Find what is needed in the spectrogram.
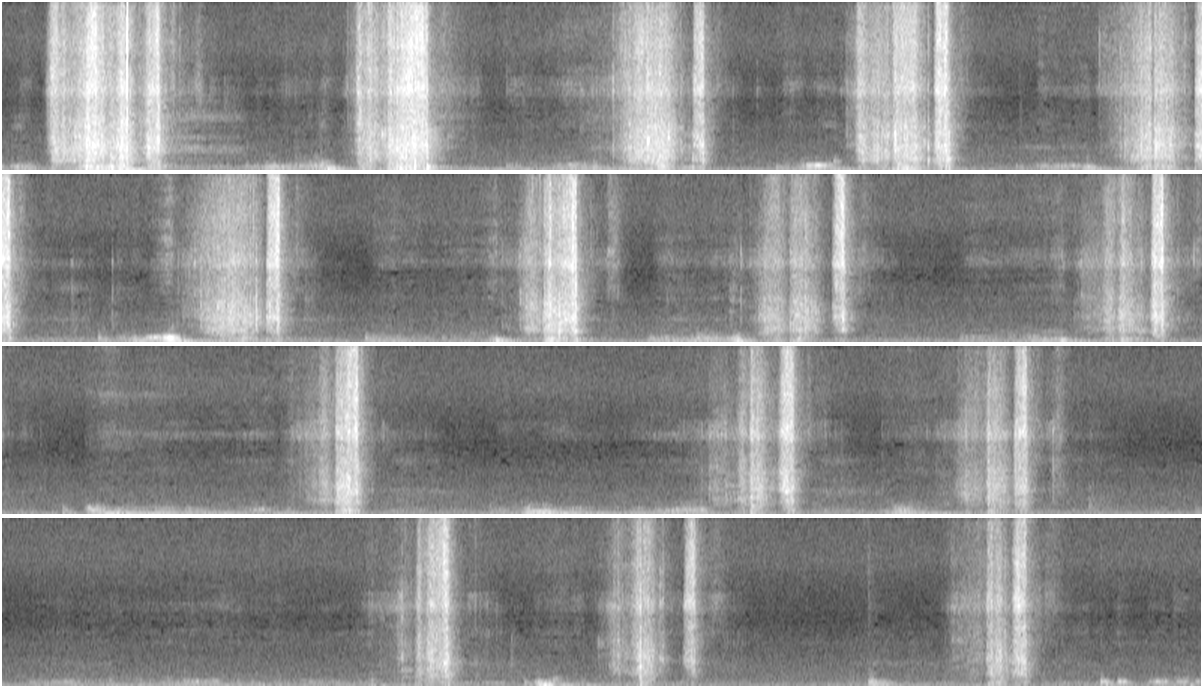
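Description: A series of short, dry rustling scrapes, about one every one and a half to two seconds, like paper or plastic being rubbed or wiped by hand.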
